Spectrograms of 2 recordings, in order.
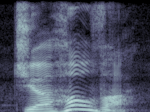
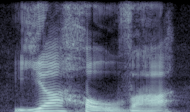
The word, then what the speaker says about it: Jehovah: And the vowels of Adonai, and came up with the word Jehovah. J is pronounced Y in German, by the way. So no, it was Yehovah, even in this instance.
